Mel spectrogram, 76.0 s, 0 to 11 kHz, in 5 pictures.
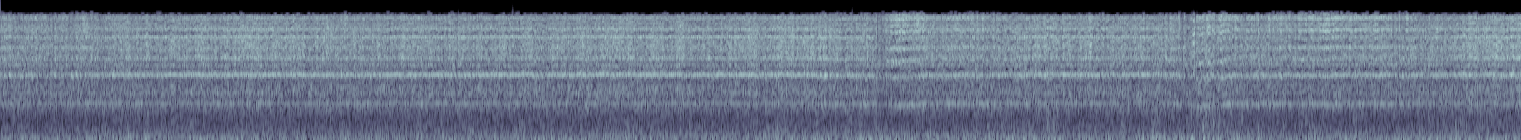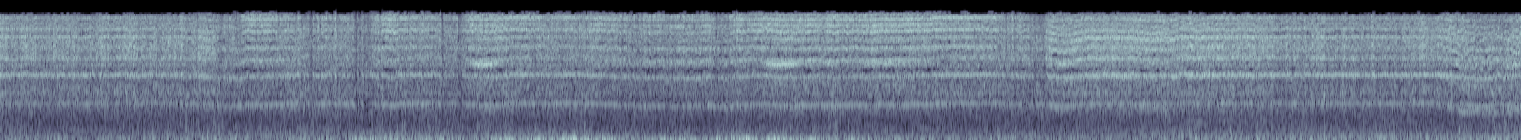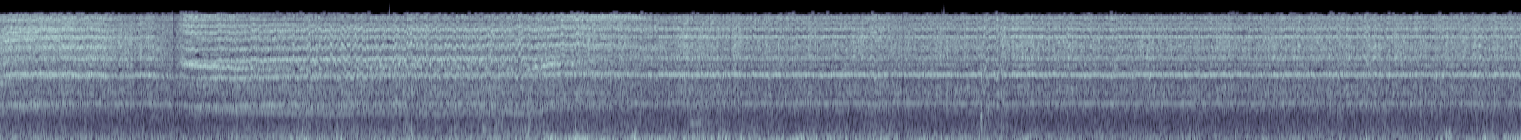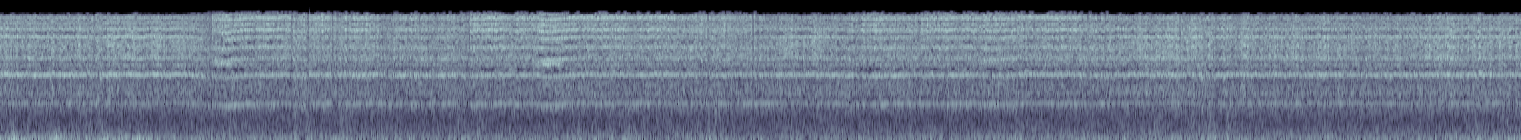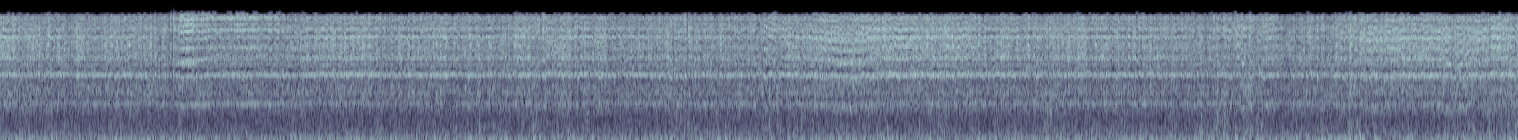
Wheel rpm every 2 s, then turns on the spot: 230, 240, 230, 230, 230, 240, 230, 230, 230, 230, 220, 220, 230, 230, 230, 220, 200, 200, 230, 230, 230, 240, 230, 230, 230, 230, 230, 230, 230, 230, 230, 230, 240, 230, 230, 230, 230, 230.
none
